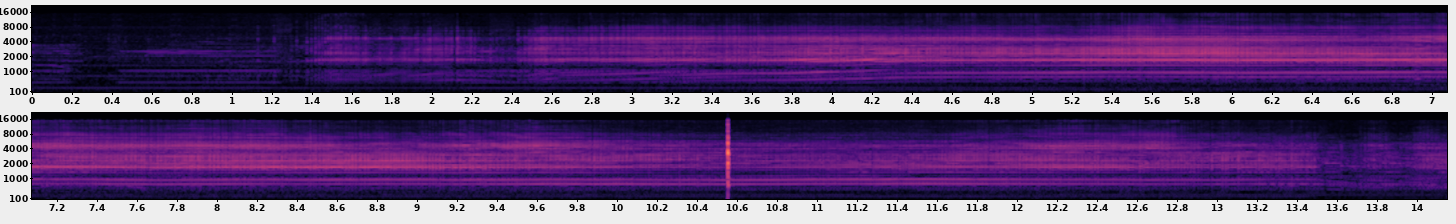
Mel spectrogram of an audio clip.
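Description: Rally car engine revving hard, heard at a distance. The pitch climbs over the first few seconds, holds high and buzzing, then fades away near the end. A single sharp bang cuts through about ten and a half seconds in.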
